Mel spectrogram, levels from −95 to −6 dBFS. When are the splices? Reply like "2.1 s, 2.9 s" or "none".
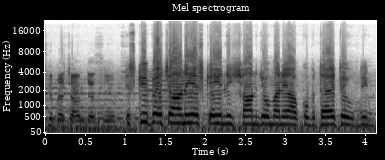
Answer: none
